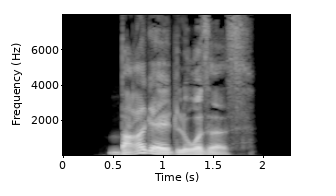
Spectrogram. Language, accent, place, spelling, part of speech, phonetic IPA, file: German, Germany, Berlin, bargeldloses, adjective, [ˈbaːɐ̯ɡɛltˌloːzəs], De-bargeldloses.ogg
- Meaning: strong/mixed nominative/accusative neuter singular of bargeldlos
